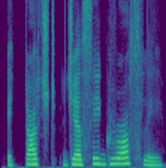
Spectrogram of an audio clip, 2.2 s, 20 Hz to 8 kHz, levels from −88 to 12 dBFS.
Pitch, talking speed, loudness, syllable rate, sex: 225 Hz, 110 wpm, -18 LUFS, 4.0 syllables/s, female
